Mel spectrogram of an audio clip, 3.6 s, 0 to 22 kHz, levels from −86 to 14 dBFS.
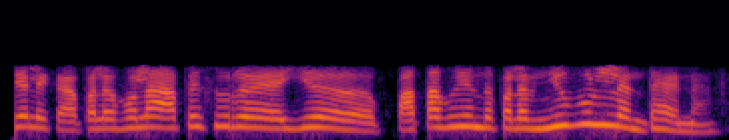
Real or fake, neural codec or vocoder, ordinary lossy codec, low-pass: real; none; none; 3.6 kHz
